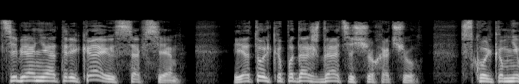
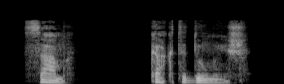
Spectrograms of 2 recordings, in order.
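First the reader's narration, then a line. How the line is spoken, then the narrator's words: Sad question. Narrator (Russian): переспросил князь, грустно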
